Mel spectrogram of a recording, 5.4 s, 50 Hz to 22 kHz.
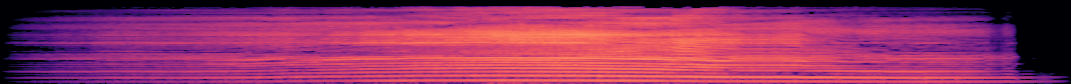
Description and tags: the sound of a kazoo flying past
kazoo, MTC500-M002-s13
